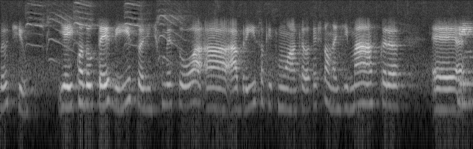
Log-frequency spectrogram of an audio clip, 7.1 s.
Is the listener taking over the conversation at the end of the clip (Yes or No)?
No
